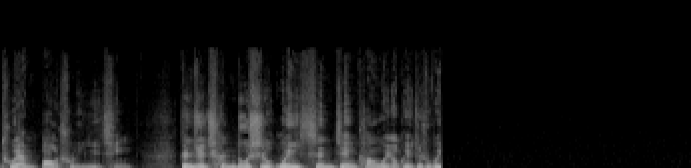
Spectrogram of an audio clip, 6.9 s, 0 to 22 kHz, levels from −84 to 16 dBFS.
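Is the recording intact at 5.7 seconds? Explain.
No. At 5.7 seconds the speech is gone in an audio dropout to a faint residue that starts abruptly at 4.39 s and runs to the end of the clip. The signal was most likely lost upstream while the path after the break stayed live, so the gap holds only hiss, roughly 50 dB below the speech level. The sudden cut and the steady hiss separate it from a natural pause or a fade-out.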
